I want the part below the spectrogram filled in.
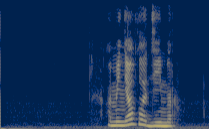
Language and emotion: Russian, neutral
